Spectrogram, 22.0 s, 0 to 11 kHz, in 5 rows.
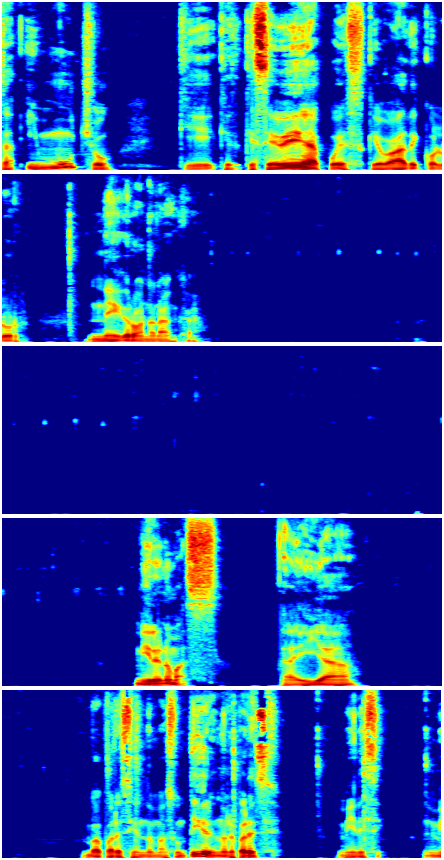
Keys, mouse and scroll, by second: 0.3 click, 1.0 click, 2.0 click, 2.5 click, 3.2-5.0 drag, 5.0 middle click, 5.6 middle click, 6.0 shift+middle click, 7.3 click, 8.2-9.7 drag, 11.5 middle click, 12.6 click, 13.6 middle click, 14.4-17.3 drag, 17.5-18.5 drag, 18.6 click, 19.4 middle click, 20.8-21.9 shift+middle drag.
